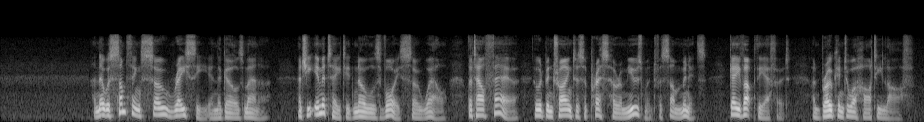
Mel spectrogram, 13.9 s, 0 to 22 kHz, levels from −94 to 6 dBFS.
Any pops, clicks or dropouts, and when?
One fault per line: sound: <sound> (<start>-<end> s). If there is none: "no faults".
no faults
